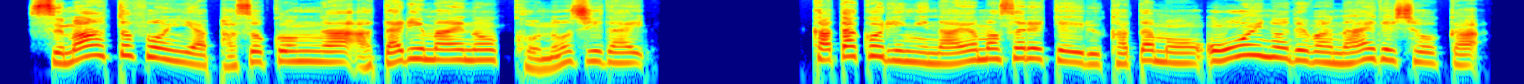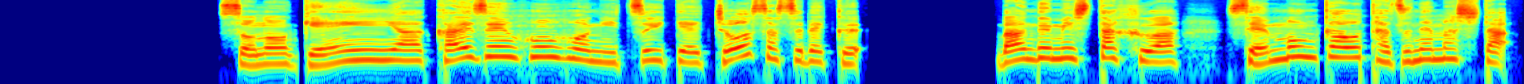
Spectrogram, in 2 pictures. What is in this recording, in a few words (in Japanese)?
ナレーション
